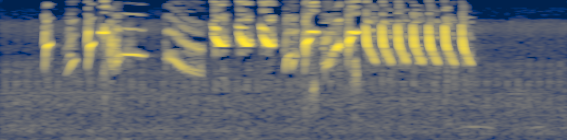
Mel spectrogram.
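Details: Goldfinch song of the khloui type: a sparkling medley of sharp high twitters and slurred notes, then a rapid train of about a dozen repeated metallic chips, ending in near silence.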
